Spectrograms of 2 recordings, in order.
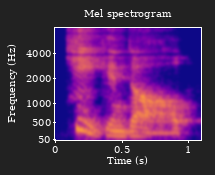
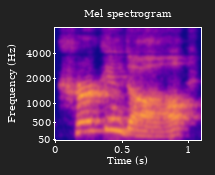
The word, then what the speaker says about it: Kurkendaal: name right you know they pronounced it kikin doll kookandal koikendoll kukendo and when i would correct them and say kirkendall they would go it's not kirkendall there's no r it's kirkendall even my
